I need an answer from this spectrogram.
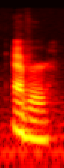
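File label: "ever", American English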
